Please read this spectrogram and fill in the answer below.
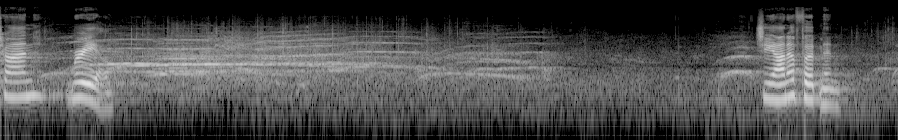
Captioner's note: applause; applause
